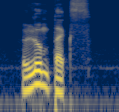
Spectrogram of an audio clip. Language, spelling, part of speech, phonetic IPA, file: Polish, lumpeks, noun, [ˈlũmpɛks], Pl-lumpeks.ogg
